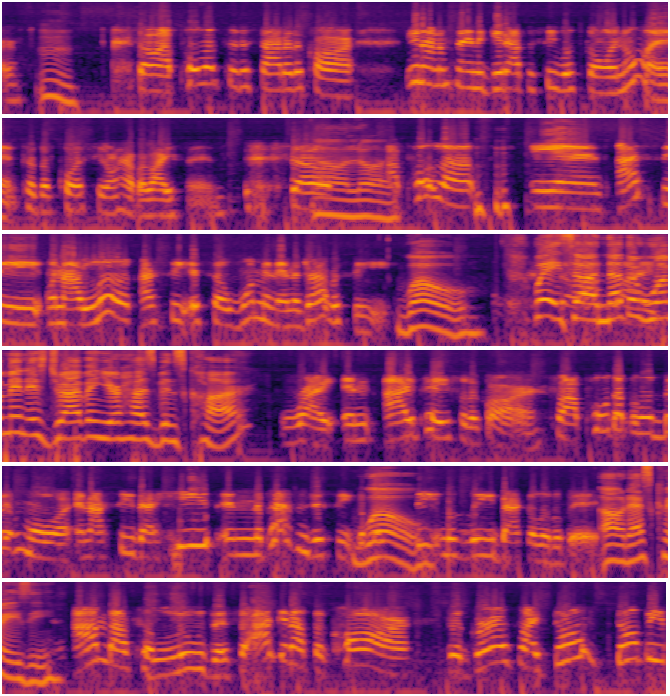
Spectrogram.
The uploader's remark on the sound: we opened up the phone lines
